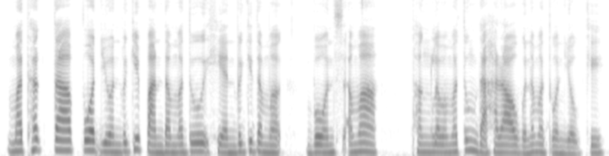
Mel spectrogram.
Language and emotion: Manipuri, happy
